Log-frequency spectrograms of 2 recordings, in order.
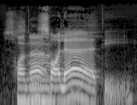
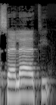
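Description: First: The first consonant is a heavy s sound. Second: The first consonant is a light s sound. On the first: The speaker calls it right. "While it is?" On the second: The speaker calls it wrong. "it pronounced like seen. And also it was light one"

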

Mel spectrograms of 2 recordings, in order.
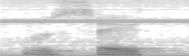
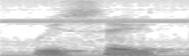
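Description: Both takes have the same delivery.

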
